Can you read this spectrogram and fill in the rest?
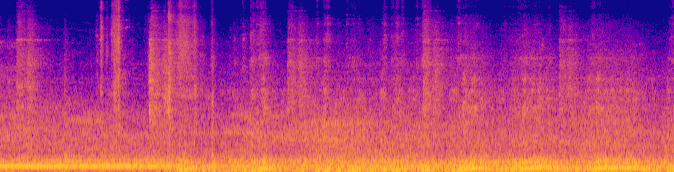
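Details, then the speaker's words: Engine idling in the shop: steady low idle with sharp, uneven knocks cutting through now and then; disconcerting engine knock at idle, source not yet identified. "that knock is certainly disconcerting"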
